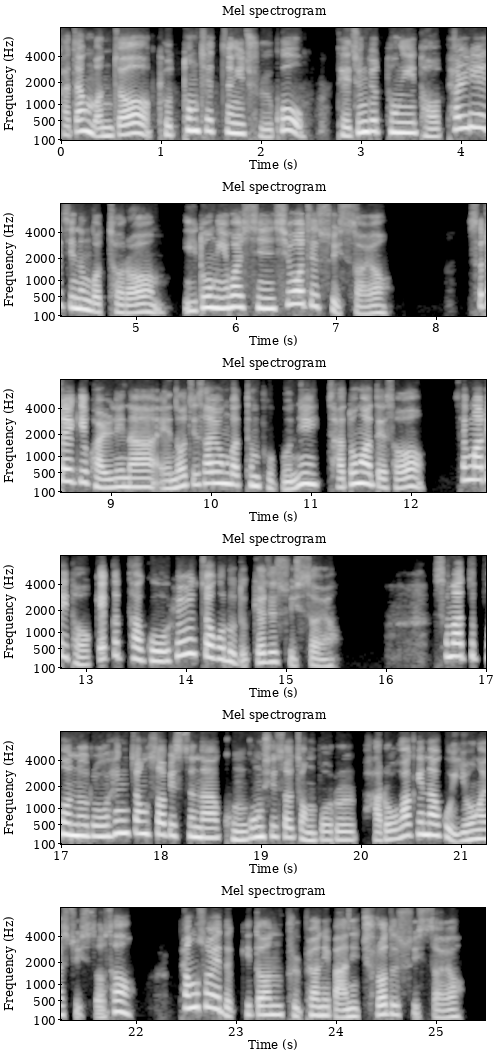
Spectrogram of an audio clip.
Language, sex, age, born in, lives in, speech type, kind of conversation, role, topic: Korean, female, 45-49, South Korea, United States, read, expert-assistant, expert, 스마트 시티가 도시 생활에 미치는 영향에 대해 설명해 주세요.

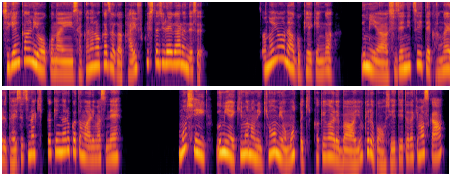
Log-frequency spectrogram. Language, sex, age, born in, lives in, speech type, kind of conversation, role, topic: Japanese, female, 50-54, Japan, United States, read, expert-assistant, expert, 海の生き物が減っていると聞きますが、私たちができることや有効な対策にはどんなものがありますか？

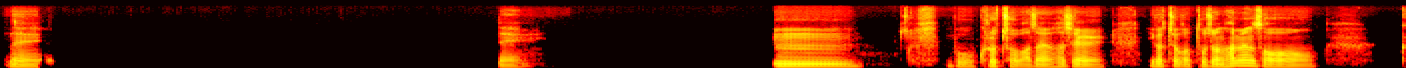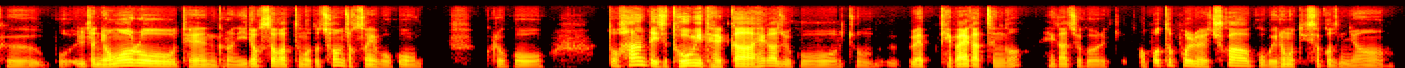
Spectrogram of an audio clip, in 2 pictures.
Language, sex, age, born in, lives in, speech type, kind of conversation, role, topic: Korean, male, 25-29, South Korea, South Korea, conversation, advice, user, 실패가 두려워서 새로운 일을 시도하지 못할 때 어떻게 해야 하나요?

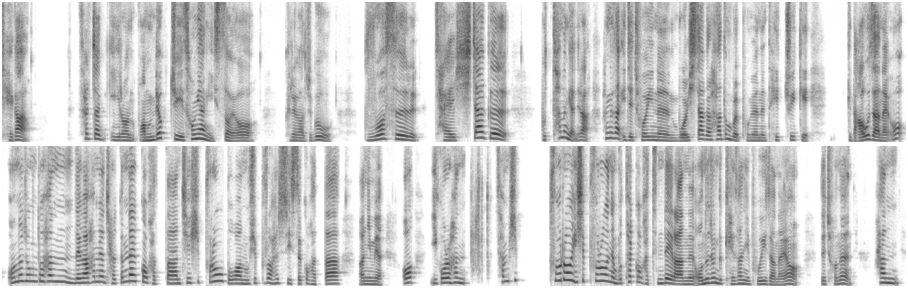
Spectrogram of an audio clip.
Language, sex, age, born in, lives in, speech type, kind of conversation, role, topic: Korean, female, 25-29, South Korea, Germany, conversation, advice, user, 어떻게 하면 완벽주의 때문에 실패에 대한 두려움을 줄일 수 있을까요?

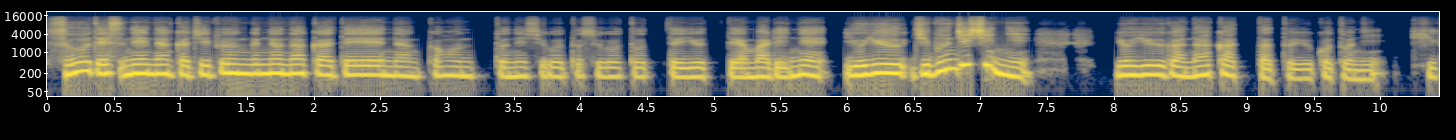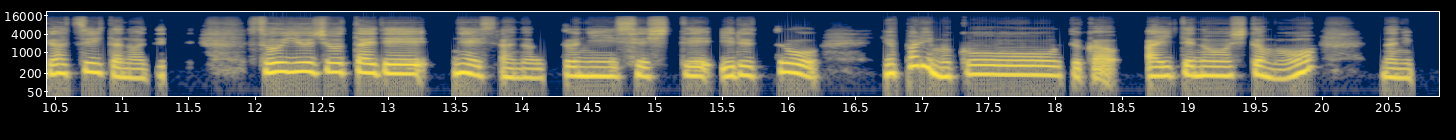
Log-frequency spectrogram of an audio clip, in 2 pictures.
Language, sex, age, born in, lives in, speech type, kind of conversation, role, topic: Japanese, female, 55-59, Japan, United States, conversation, podcast, guest, 生きがいを見つけるためのヒントはありますか？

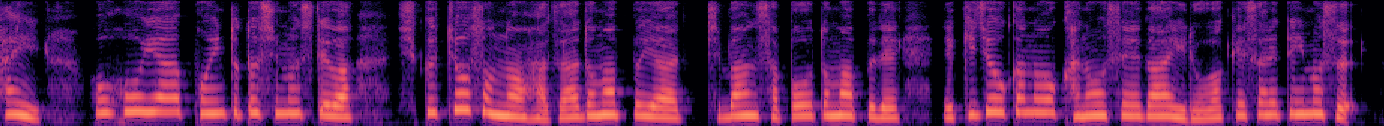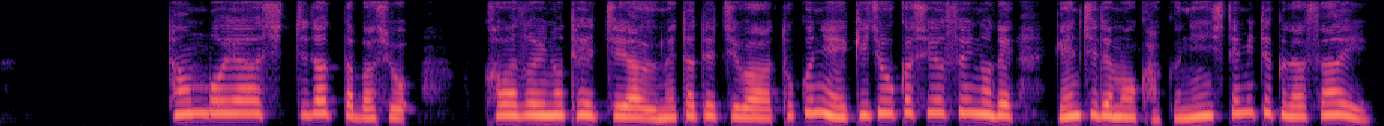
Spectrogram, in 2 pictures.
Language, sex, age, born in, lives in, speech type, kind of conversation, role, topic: Japanese, female, 40-44, Japan, Japan, read, expert-assistant, expert, 最近の異常気象が増える中で、将来どこに住むべきか迷っています。どう判断すればよいでしょうか？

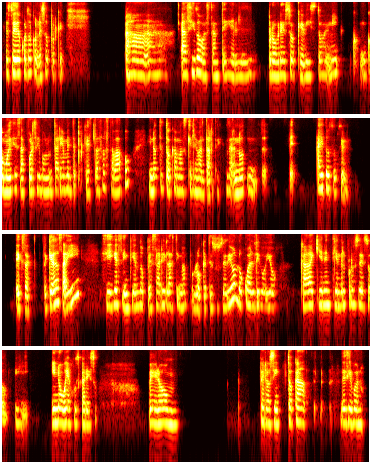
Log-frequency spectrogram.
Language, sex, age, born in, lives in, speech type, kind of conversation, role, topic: Spanish, female, 25-29, Mexico, Mexico, conversation, unstructured, none, ¿Cuál ha sido la lección más dura que te ha dado la vida?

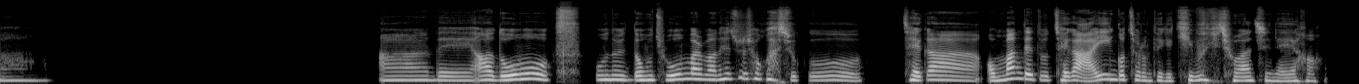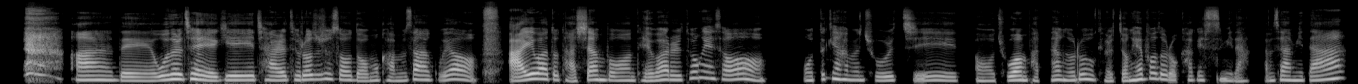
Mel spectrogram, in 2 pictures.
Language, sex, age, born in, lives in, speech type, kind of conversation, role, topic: Korean, female, 40-44, South Korea, South Korea, conversation, advice, user, 스타트업에서 제한된 자원으로 성장 방향을 결정할 때 어떤 기준으로 선택해야 할까요?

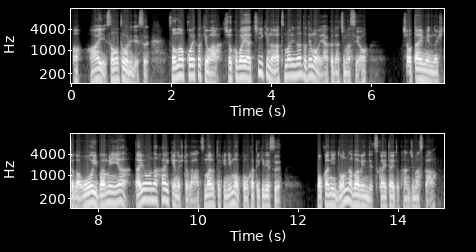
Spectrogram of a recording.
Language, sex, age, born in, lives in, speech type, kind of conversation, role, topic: Japanese, male, 50-54, Japan, Japan, read, expert-assistant, expert, 宗教が異なる人と集まるとき、どんな配慮が必要ですか？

